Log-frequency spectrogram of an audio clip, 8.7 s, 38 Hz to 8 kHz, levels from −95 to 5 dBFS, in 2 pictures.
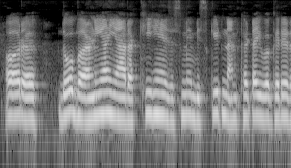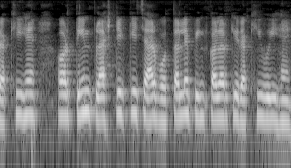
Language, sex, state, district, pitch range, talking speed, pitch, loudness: Hindi, female, Maharashtra, Mumbai Suburban, 180-200 Hz, 165 wpm, 190 Hz, -16 LUFS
